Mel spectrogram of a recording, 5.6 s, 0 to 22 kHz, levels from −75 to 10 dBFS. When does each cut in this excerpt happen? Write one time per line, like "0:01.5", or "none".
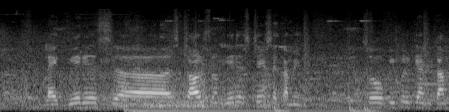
none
